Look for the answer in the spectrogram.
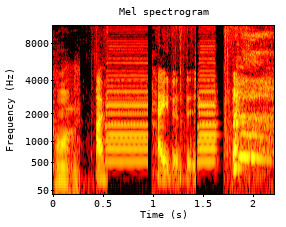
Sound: beep

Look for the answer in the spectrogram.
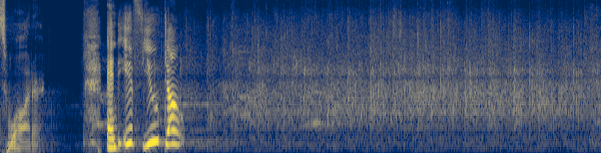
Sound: crowd clapping

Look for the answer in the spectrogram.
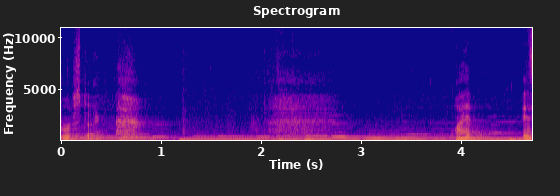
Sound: chuckles

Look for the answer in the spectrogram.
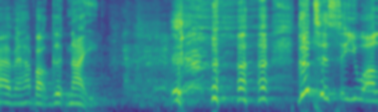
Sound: all laughing

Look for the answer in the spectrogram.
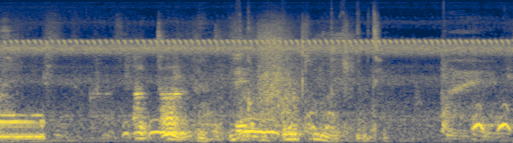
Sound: chattering

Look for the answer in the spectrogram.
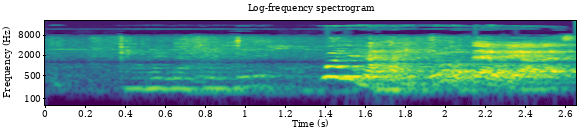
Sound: voiceover

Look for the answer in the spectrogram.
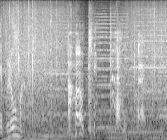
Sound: coughs

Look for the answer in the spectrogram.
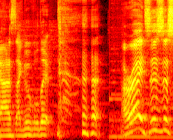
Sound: soft chuckle

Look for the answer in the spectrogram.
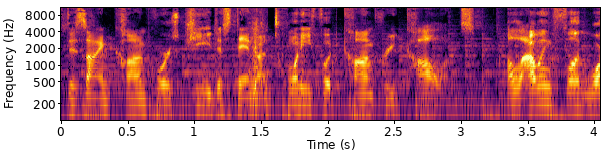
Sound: air whooshes

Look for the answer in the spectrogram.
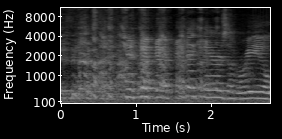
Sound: all laughing

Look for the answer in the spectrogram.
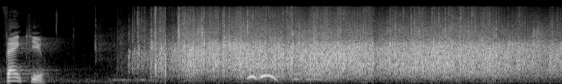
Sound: applause

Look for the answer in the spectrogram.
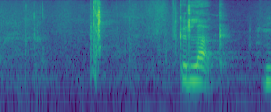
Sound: lips smacking

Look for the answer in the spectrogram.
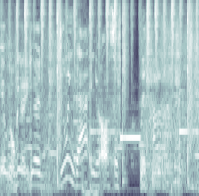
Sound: beeps

